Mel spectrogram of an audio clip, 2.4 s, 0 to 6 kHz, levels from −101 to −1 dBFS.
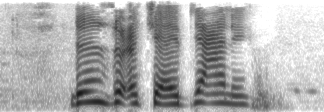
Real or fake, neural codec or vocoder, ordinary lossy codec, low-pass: real; none; Opus, 64 kbps; 5.4 kHz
